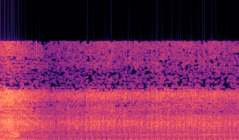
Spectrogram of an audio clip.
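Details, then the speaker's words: Bajaj Avenger motorcycle after an engine oil top-up: a quick throttle blip fades into a smooth, even thump of about three beats a second with no rattle; the engine sounds healthy. "तो दोस्तों देखिए इसका engine का sound जो है बिल्कुल सही है जितना रहना चाहिए बिल्कुल सही"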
